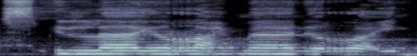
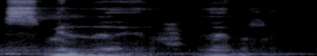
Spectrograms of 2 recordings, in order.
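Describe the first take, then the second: First: The phrase is recited loudly and clearly. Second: The phrase is recited quietly, almost under the breath. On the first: The prayer leader recites the opening formula audibly. "Boleh imam mengeraskan basmalah" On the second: The prayer leader recites the opening formula silently. "Boleh dibaca sir"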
